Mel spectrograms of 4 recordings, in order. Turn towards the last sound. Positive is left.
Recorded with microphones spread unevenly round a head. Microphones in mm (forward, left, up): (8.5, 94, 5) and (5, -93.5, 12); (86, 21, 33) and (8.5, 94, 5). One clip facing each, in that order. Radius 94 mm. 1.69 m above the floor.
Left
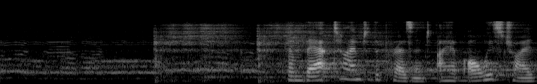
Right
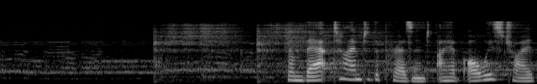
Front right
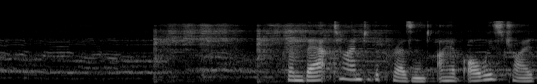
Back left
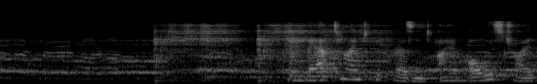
turn(degrees=-80)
